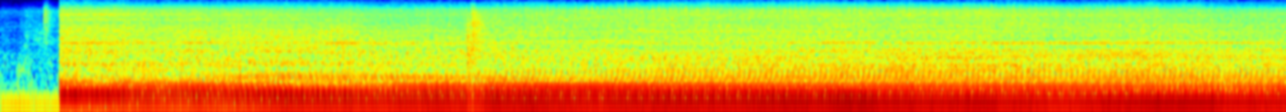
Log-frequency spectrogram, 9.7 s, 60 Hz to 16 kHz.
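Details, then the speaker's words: 2003 Pontiac Vibe GT with a 2ZZ-GE engine, first start after exhaust work: a steady deep idle with a faint puffing tick; leak at the front plus a pinhole leak on top; exhaust leak. "we got a little bit of leak from the front gonna have to figure that out and then there's a little tiny one a little pinhole leak up on the top of this"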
